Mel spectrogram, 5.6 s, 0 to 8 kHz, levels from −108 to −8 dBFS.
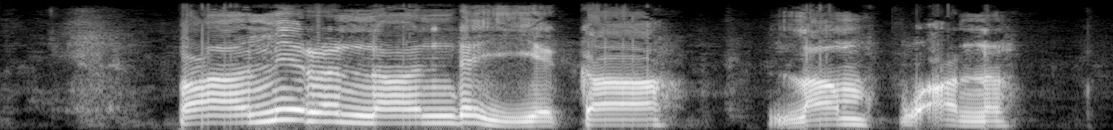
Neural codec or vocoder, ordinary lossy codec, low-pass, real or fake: none; Opus, 64 kbps; 7.2 kHz; real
